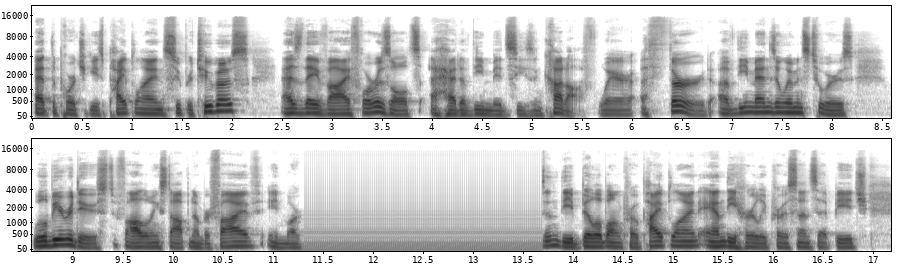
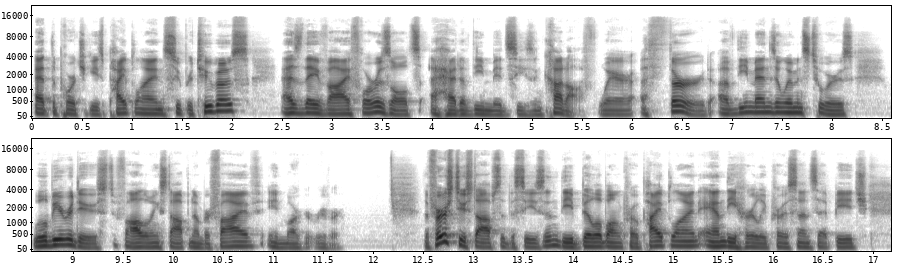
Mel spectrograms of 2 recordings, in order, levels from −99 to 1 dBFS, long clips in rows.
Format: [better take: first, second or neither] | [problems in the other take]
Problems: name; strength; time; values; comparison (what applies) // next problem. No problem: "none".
second | audio freezing; at 11 s for 2.5 s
